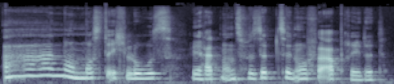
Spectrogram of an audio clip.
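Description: A woman narrating a first-person audiobook story at an even storytelling pace, with light, amused touches. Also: medium pitch, moderate pace.

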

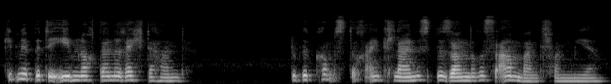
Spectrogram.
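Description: A woman voicing a calm, commanding male partner who speaks quietly and teasingly. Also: fairly low pitch, unhurried, lightly acted.

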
